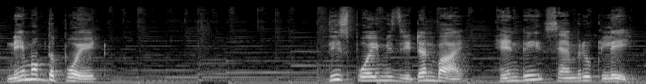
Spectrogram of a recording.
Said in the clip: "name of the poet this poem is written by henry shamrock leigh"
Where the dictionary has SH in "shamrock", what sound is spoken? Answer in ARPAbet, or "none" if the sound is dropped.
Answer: S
